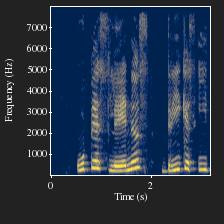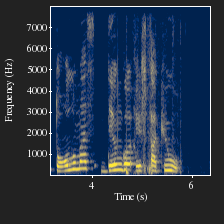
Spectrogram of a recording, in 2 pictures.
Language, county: Lithuanian, Šiauliai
